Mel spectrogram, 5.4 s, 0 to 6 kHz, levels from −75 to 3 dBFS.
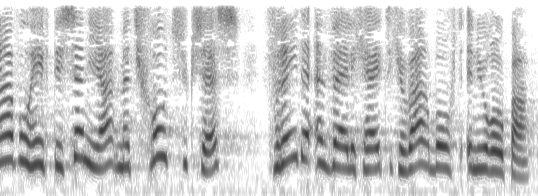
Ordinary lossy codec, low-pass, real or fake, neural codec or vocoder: none; 5.4 kHz; real; none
